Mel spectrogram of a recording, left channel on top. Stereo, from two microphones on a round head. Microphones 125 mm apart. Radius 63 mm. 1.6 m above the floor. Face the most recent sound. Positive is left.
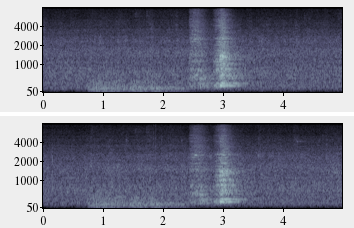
turn(degrees=25)  # may be behind; listen again after turning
